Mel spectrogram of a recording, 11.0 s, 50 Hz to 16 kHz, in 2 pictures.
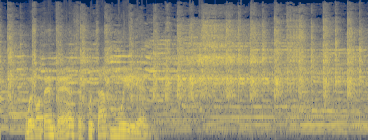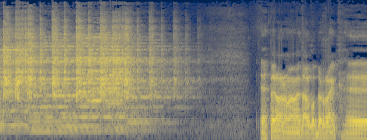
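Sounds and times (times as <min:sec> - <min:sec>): music from phone loudspeakers: 0:00.0 - 0:08.9.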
